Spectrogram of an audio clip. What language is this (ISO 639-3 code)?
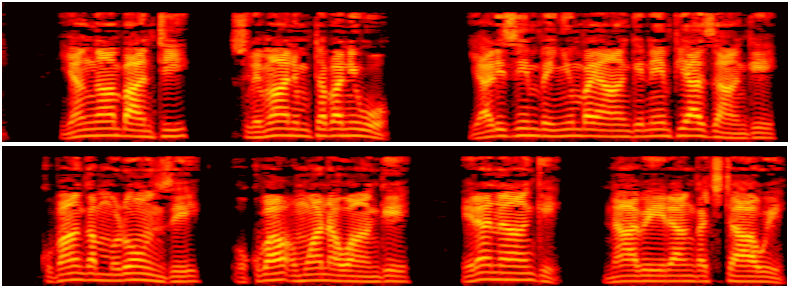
lug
